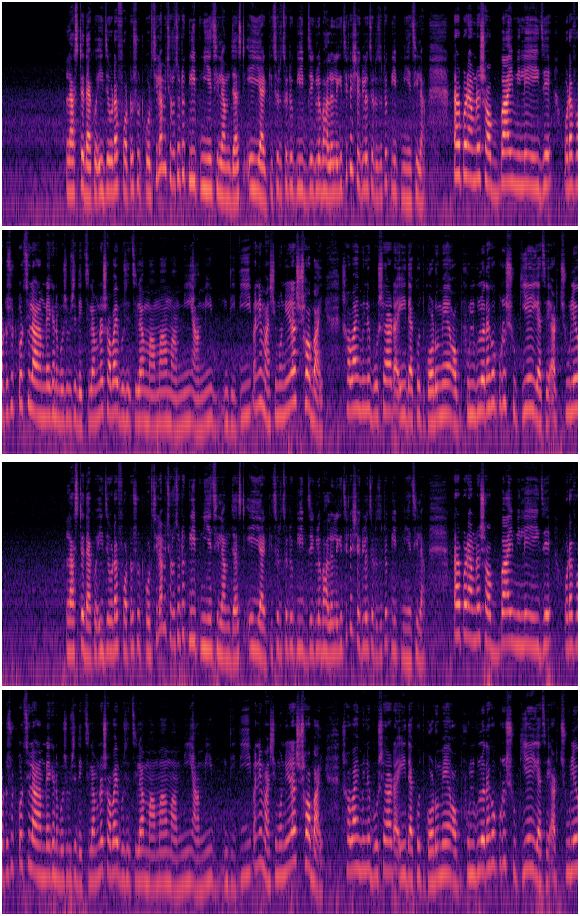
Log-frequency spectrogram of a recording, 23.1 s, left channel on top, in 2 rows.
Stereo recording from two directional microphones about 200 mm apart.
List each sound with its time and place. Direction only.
1.3 s a woman's voice: 10° left (ahead or behind)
